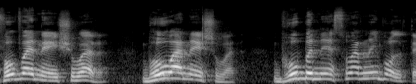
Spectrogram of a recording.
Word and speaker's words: भुवनेश्वर: अब हम लोग यहाँ पे है भुवनेश्वर। भुवनेश्वर, भुवनेश्वर नहीं बोलते हैं, भुवनेश्वर बोलते हैं, भुवनेश्वर। तो देख रहे हैं वाह को हम वाह जैसा ही उच्चारण कर रहे हैं, बा जैसा नहीं कर रहे हैं।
